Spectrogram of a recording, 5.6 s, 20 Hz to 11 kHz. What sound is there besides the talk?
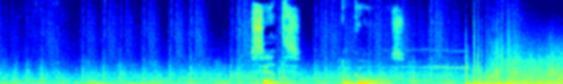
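gunfire in the video game Fallout 4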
